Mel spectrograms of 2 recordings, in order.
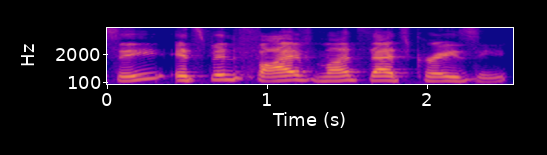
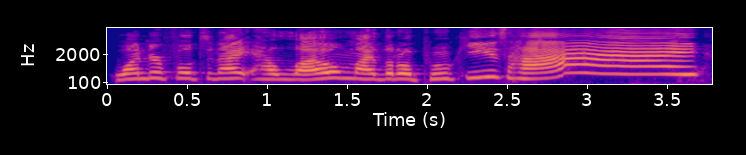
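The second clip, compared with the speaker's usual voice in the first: cute anime streamer; 7 semitones higher than usual. Acted. Streamer greeting chat in cute voice.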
